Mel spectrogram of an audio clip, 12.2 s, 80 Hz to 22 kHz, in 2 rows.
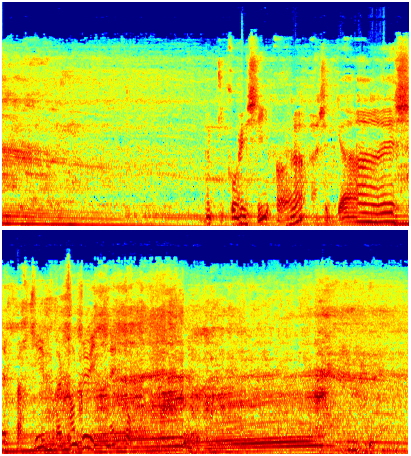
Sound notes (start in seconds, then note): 2.1 engine; 11.9 engine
